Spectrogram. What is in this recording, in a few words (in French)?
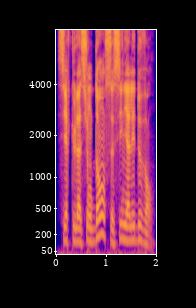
Approach Traffic, french; waze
